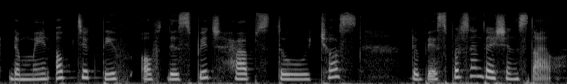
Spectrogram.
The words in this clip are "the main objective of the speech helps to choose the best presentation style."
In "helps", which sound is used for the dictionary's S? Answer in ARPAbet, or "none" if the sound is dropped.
S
